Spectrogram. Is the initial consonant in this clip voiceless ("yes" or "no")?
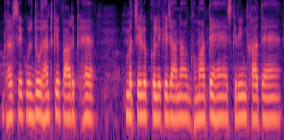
no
